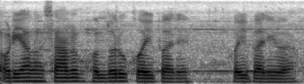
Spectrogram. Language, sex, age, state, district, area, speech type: Odia, male, 18-30, Odisha, Koraput, urban, spontaneous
